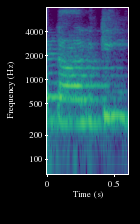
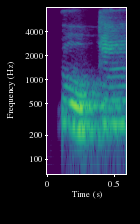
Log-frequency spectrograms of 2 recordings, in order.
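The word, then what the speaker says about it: talking: हैं, वॉकिंग करते करते टालकिंग करेंगे। मैं बोला वॉकिंग नहीं वॉकिंग होता है, टालकिंग नहीं टॉकिंग होता है। इसमें एल साइलेंट होता है।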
